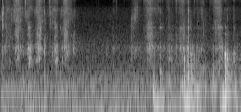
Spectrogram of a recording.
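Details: Bone-eating by Moose, a shepherd mix: quick crunches at the start, a brief pause, then heavier grinding chews building to a sharp crack near the end.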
